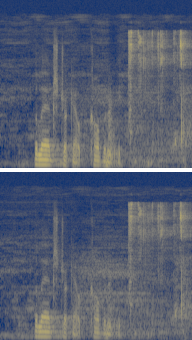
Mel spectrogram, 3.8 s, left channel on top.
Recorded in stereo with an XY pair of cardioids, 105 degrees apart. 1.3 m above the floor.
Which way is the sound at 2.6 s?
20° left.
